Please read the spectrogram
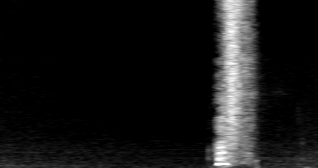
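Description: A woman sneezes once, sharply, about one and a half seconds in, after near silence.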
